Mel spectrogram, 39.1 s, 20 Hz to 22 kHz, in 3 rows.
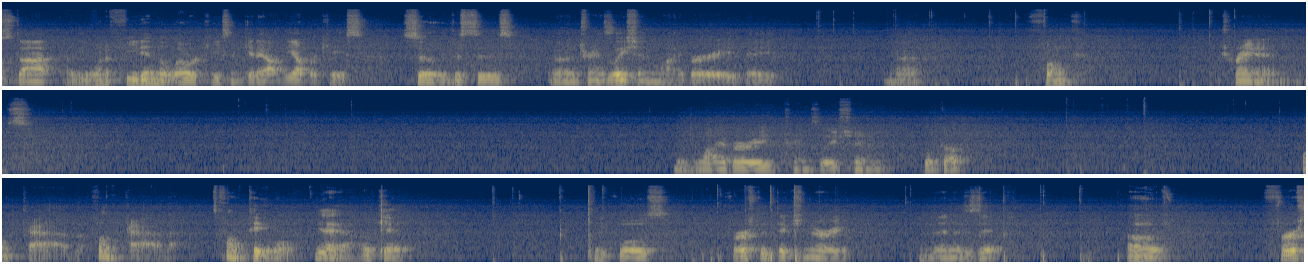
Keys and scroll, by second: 8.4-10.4 typing, 11.5-12.8 typing, 15.0 a, 15.7 BackSpace, 23.4-24.9 typing, 31.0-36.8 typing.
